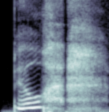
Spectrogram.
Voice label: name, teen girl; bill

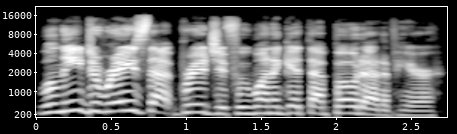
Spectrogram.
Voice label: spotting sailboat, teen girl

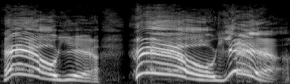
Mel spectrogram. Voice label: taunt, survivor voice; manager; Left 4 Dead 2; left4dead2 dlc2

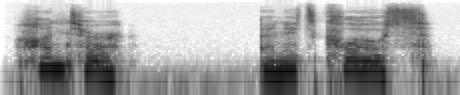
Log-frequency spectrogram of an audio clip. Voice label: heard hunter, teen girl; player; survivor; voice

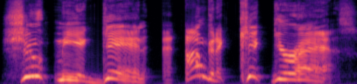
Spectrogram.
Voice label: friendly fire, voice, biker; Left 4 Dead 2; survivor

